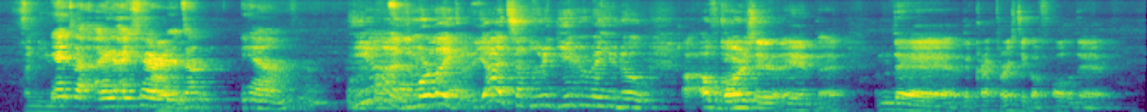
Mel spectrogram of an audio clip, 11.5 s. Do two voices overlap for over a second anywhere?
Yes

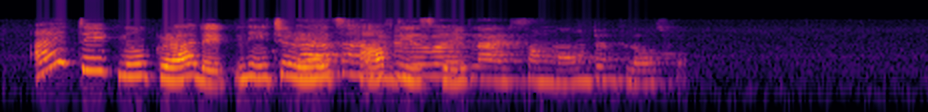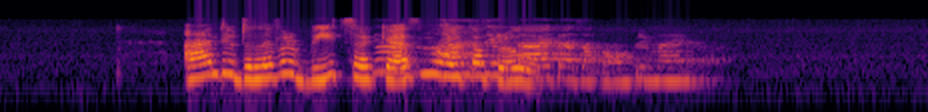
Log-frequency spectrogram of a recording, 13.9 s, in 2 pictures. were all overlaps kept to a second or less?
No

